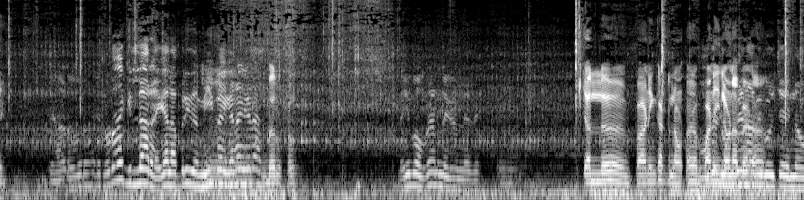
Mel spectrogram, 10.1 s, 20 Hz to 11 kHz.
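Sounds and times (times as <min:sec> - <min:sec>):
distant tractor rumble: 0:00.0 - 0:10.0.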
